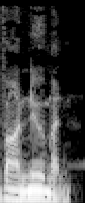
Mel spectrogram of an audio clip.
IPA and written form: vɒn ˈnɔɪmən (von Neumann)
